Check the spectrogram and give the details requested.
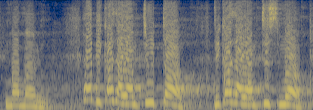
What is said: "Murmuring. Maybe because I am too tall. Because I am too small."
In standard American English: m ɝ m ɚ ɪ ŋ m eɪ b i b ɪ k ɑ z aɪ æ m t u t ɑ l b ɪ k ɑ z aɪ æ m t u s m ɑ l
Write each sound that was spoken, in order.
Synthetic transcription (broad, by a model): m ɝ m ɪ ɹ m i i b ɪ k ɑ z aɪ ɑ m t u t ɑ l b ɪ k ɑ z aɪ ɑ m t u s m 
